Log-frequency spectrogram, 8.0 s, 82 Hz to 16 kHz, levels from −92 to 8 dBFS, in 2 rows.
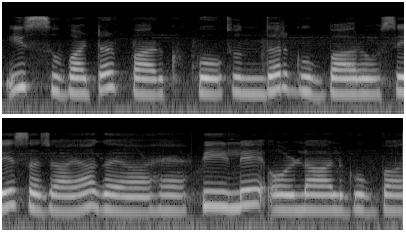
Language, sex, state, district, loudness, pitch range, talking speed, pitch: Hindi, female, Uttar Pradesh, Jalaun, -29 LUFS, 215-245 Hz, 120 wpm, 220 Hz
